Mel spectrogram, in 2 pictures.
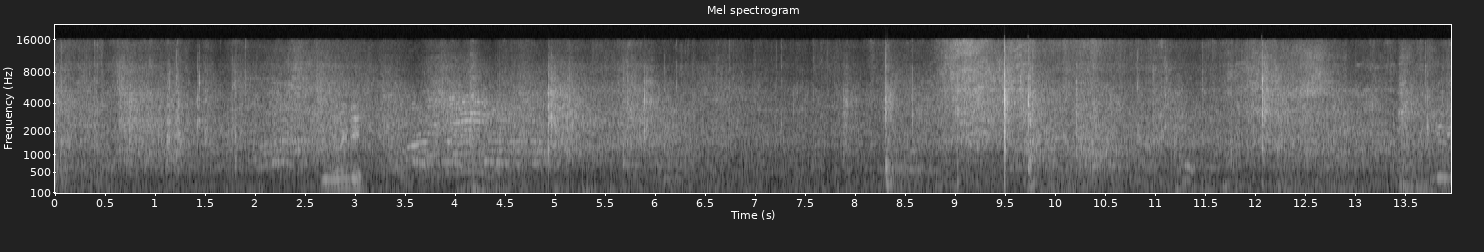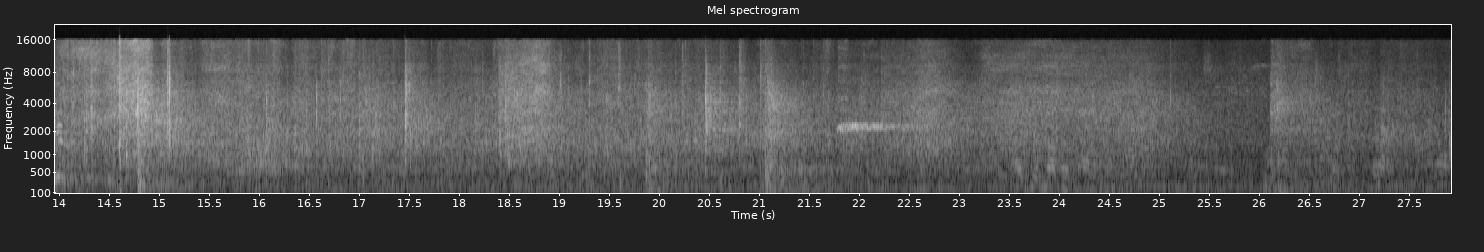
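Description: Ice skates scrape and carve across the ice.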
